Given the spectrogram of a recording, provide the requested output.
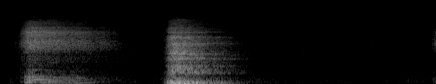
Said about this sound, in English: Wow. What am I doing right now? Inhale and exhale.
